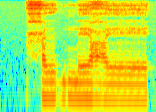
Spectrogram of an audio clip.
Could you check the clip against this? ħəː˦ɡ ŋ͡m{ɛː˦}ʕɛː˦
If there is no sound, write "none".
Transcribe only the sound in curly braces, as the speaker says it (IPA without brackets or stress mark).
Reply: ɛ˦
